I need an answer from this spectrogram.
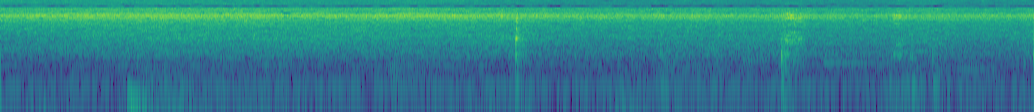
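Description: Raw jackfruit stir-fry sizzling steadily in oil in a kadai while a metal spatula stirs it, the spatula clicking against the pan a few times in the second half.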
